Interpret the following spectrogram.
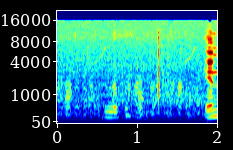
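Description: A pause in speech with a few faint, short voice sounds, then a man's voice starts loudly near the end.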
